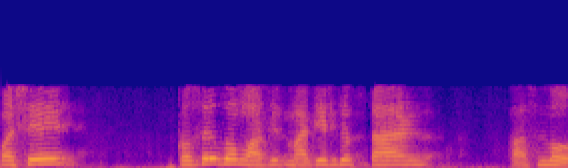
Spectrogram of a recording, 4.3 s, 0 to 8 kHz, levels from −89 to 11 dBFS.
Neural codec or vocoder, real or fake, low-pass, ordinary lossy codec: codec, 16 kHz, 0.5 kbps, FreqCodec, larger model; fake; 7.2 kHz; AAC, 16 kbps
